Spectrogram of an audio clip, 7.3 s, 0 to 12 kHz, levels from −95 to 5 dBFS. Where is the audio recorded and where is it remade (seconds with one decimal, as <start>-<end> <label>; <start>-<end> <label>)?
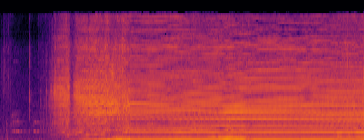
0.0-2.1 recorded; 2.1-2.6 remade; 2.6-7.3 recorded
